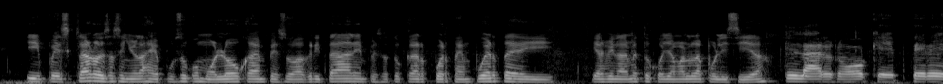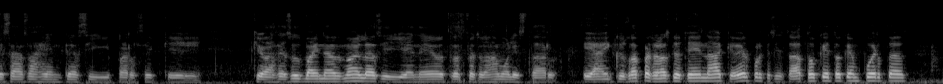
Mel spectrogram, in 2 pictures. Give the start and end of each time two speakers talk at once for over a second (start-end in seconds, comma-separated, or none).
none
